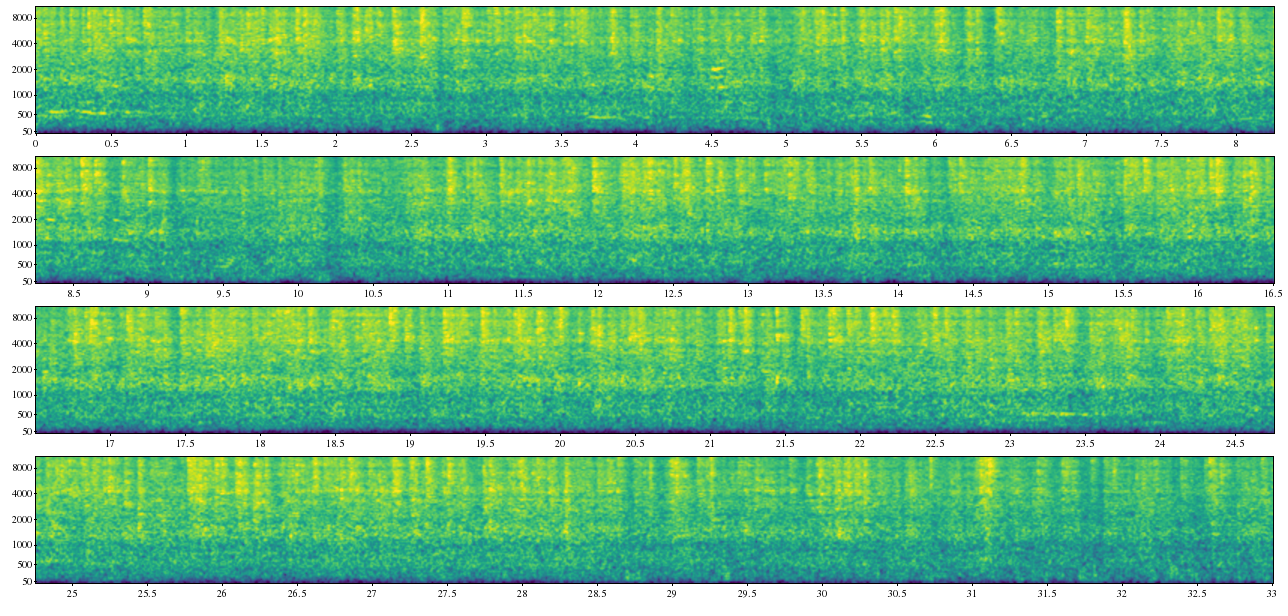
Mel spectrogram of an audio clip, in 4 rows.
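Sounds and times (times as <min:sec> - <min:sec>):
heavy rain on lake and trees: 0:00.0 - 0:33.0.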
